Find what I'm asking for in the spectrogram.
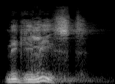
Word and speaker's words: nihilist: In Russian, it's pronounced nihilist, with accent on the last syllable. – My observation on nihilist was prompted by your having corrected my pronunciation, apparently under the impression that the first syllable in English was pronounced ni.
